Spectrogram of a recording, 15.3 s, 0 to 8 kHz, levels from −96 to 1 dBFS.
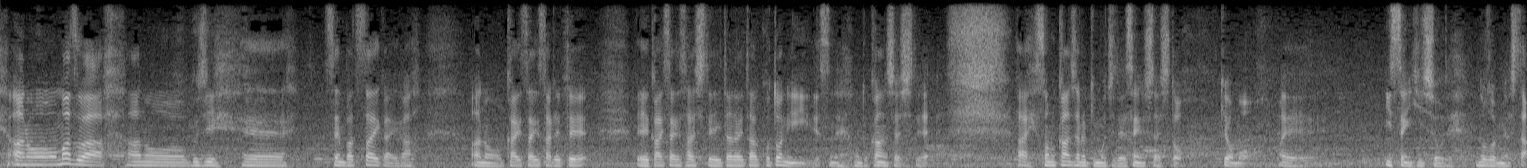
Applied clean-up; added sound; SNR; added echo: none; none; none; none.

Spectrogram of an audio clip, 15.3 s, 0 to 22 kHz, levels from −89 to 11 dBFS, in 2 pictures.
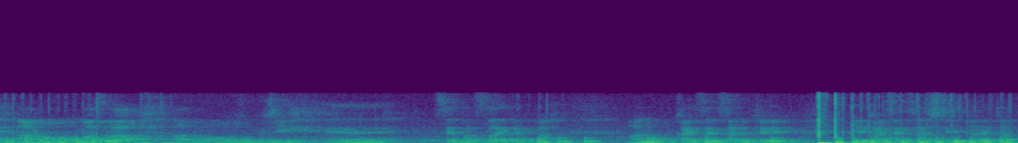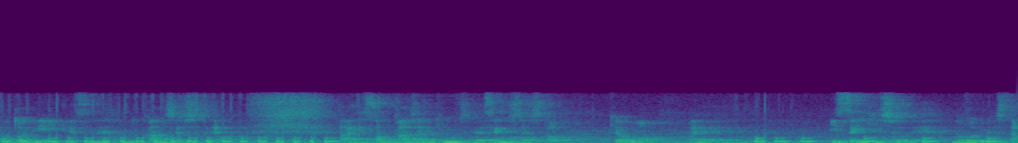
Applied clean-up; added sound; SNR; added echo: none; Computer keyboard; -1 dB; reverberation time 0.8 s.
